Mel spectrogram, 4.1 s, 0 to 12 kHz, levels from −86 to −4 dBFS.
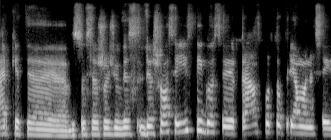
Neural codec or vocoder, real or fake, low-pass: none; real; 10.8 kHz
